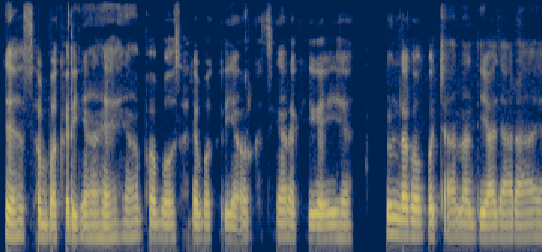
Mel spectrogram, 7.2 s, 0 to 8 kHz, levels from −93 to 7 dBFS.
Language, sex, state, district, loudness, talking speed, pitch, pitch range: Hindi, male, Uttar Pradesh, Etah, -19 LUFS, 180 wpm, 115 Hz, 115-125 Hz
